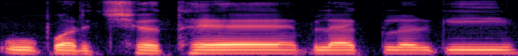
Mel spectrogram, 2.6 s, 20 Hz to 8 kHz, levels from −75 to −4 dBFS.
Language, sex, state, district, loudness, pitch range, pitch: Hindi, male, Uttar Pradesh, Shamli, -15 LUFS, 120-125 Hz, 125 Hz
